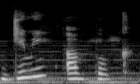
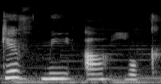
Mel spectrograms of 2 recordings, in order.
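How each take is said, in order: First: Give me is blended into one word, gimme. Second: Give and me are said as separate words. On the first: "you can say gimme" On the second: "Instead of saying give me a book"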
